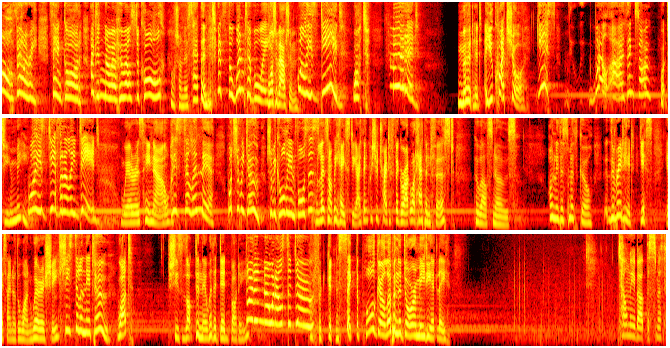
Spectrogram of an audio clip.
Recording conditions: live audience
